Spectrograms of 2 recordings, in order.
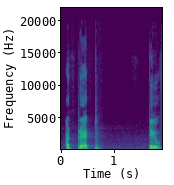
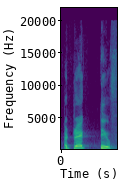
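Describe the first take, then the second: First: attractive slowly, with a long stop before टिव; split into parts. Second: attractive with a brief stop before टिव; a short break inside attractive, after attract; lightly split. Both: Shown as a demonstration. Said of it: "तीन syllable वाले होते हैं".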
